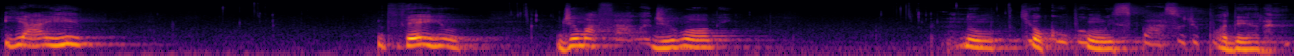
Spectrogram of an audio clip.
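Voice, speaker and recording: A woman's voice: a little high, very animated, takes it slowly, long pauses, warm tone. A woman, a lawyer speaking earnestly in an interview. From southern Brazil. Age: 50s. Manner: earnest, emphatic. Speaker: lawyer and businesswoman. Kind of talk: interview answer.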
